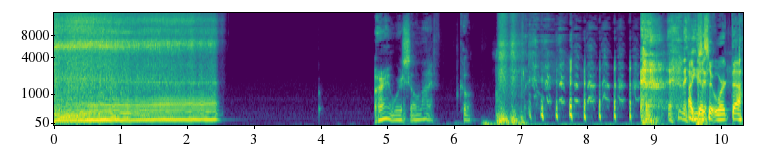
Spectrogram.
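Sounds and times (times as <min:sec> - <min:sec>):
voice imitating a bus rolling over a rumble strip: 0:00.0 - 0:02.6
speech: 0:05.2 - 0:07.8, 0:09.2 - 0:10.3
laughter: 0:06.6 - 0:10.3.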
